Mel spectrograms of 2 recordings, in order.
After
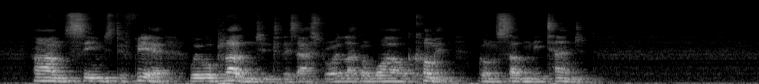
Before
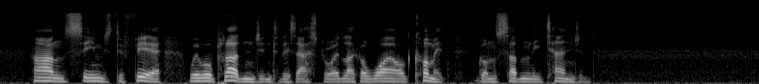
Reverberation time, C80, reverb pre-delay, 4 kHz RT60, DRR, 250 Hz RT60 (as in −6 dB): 0.40 s, 15.0 dB, 4 ms, 0.25 s, −2.5 dB, 0.60 s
